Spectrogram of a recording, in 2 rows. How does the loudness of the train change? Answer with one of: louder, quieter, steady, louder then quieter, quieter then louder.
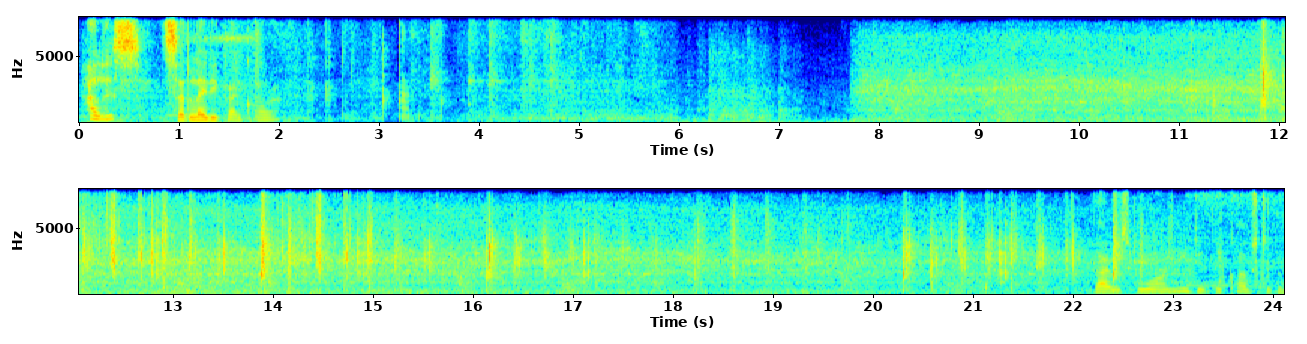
louder then quieter.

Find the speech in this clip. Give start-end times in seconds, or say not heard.
0.0-2.0, 22.2-24.0.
